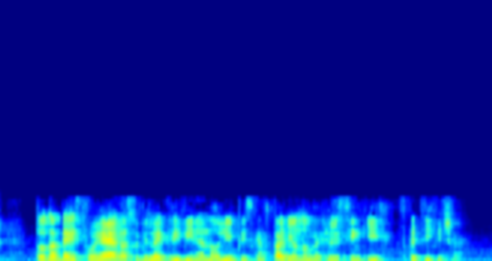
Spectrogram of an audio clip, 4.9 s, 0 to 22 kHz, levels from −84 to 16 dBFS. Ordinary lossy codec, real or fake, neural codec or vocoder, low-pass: AAC, 24 kbps; fake; codec, 16 kHz, 4 kbps, X-Codec, HuBERT features, trained on general audio; 5.4 kHz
